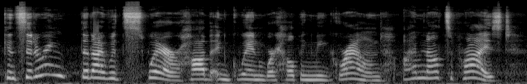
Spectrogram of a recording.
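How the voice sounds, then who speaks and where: A woman voicing a steady friend who speaks in a dry, wry way. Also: on the high side, measured pace, a little hiss or hum, pitched above the performer's own voice, low-quality recording.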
